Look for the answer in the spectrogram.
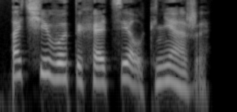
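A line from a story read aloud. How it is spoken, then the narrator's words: Slightly lowered, after laughing. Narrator (Russian): Насмеявшись, Даная чуть понизила голос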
